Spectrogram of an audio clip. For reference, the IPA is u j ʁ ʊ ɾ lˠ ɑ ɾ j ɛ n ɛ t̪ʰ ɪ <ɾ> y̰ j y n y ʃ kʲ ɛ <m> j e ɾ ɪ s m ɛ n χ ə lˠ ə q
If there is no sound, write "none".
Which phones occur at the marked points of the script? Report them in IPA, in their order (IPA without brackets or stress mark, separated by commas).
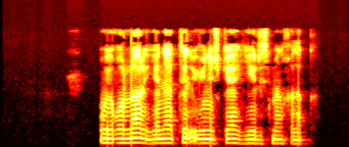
l, none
